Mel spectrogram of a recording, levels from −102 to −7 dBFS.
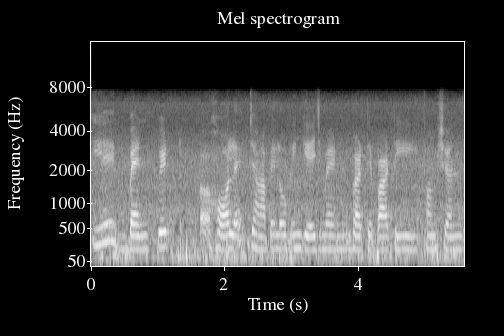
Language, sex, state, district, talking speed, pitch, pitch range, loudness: Hindi, female, Gujarat, Gandhinagar, 140 wpm, 195 Hz, 190-200 Hz, -19 LUFS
